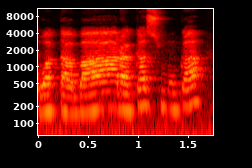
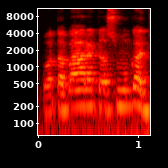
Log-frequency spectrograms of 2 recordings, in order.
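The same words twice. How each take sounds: First: The vowel after B is drawn out long. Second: The vowel after B is short and rushed. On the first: The speaker calls it right. "इस तरीके से बा को खींचना है" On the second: The speaker calls it wrong. "लोग गलती करते हैं व तबारकस्मुका जल्दी पढ़ जाते हैं"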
